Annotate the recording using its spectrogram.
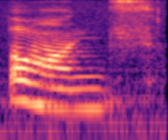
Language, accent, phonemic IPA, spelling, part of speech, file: English, US, /bɑndz/, bonds, noun / verb, En-us-bonds.ogg
- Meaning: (noun) 1. plural of bond 2. imprisonment, captivity 3. the condition of goods in a bonded warehouse until duty is paid; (verb) third-person singular simple present indicative of bond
